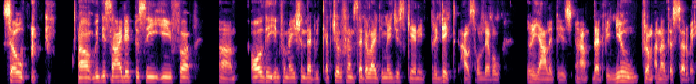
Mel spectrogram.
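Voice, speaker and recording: A man with a bad cold and a muffled, congested voice, giving a halting, explanatory research presentation on a webinar. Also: medium pitch, no room sound.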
